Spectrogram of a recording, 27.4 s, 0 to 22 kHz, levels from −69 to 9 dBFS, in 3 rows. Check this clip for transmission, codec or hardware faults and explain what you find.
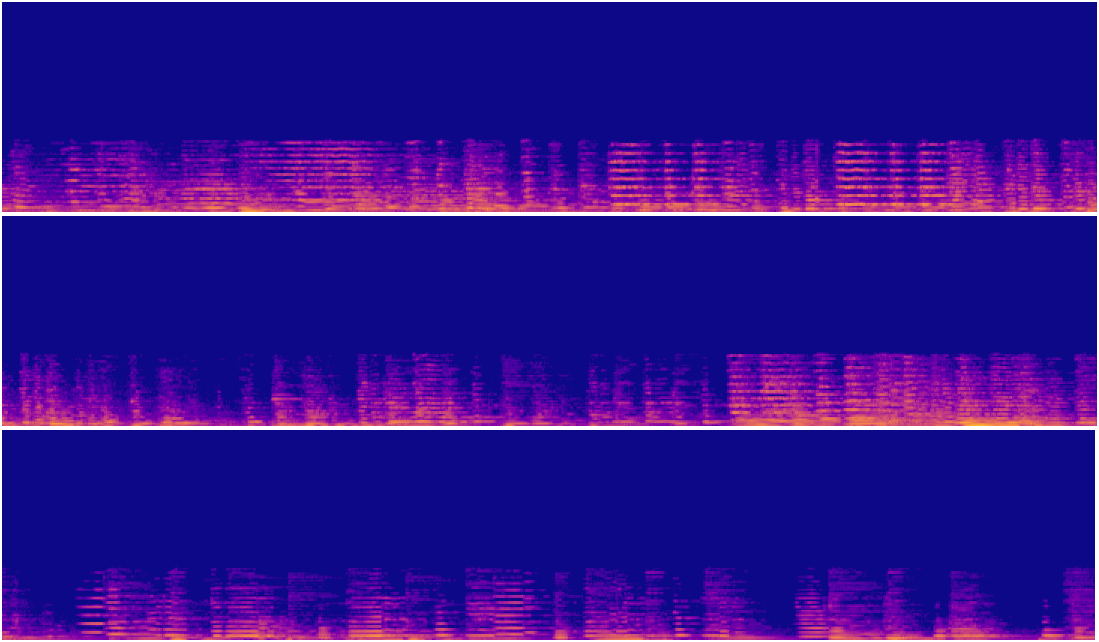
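Three faults are present: a speech-tuned noise suppressor acting on non-speech sound, stretches of sound it cut, and one repeated buffer. The call microphone processing band-limits the audio to nothing above 8 kHz, which is expected for that path.

The noise suppressor applied to music or sounds stays active for the whole clip. It misreads sustained tones, ambience and decays as background noise and pulls them down, so level swings by around 10 dB. Attacks pass while held material and tails sag, giving a pumping, thinned character.

Sound cut by the noise suppressor occurs in four stretches: 0.22 to 6.5 s, 8.27 to 14.97 s, 18.35 to 24.89 s, and 26.58 to 26.89 s. Within these, roughly two seconds, two seconds, a second and a half, and a few tenths of a second are affected. The suppressor clamps steady or fading portions by about 9 to 10 dB. 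Those passages sink and their decays are cut short, while transients come through nearly intact.

A repeated buffer occurs at 6.79 s. New audio arrived late, so the device replayed its last chunk four extra times. Each chunk was about 5 ms long, which fits a buffer of that size, and roughly 20 ms of real audio was lost. With hard joins at each repeat, this is heard as a brief buzzy click.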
